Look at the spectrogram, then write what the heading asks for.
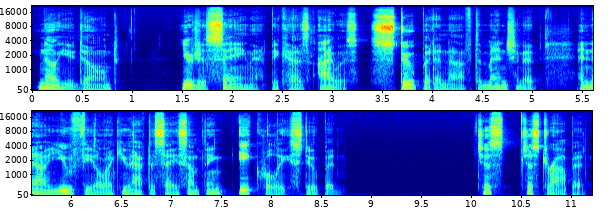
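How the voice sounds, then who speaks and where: A man's voice: very deep voice, huge pitch swings, measured pace, vocal fry, a little mellow, slightly rough, dry recording, studio quality, heavily acted. A man playing a grumpy, insecure were-dragon in a romantic roleplay audio drama, hesitant and defensive as he courts his mate. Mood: defensive, sulky. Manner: hesitant, defensive, self-doubting.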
